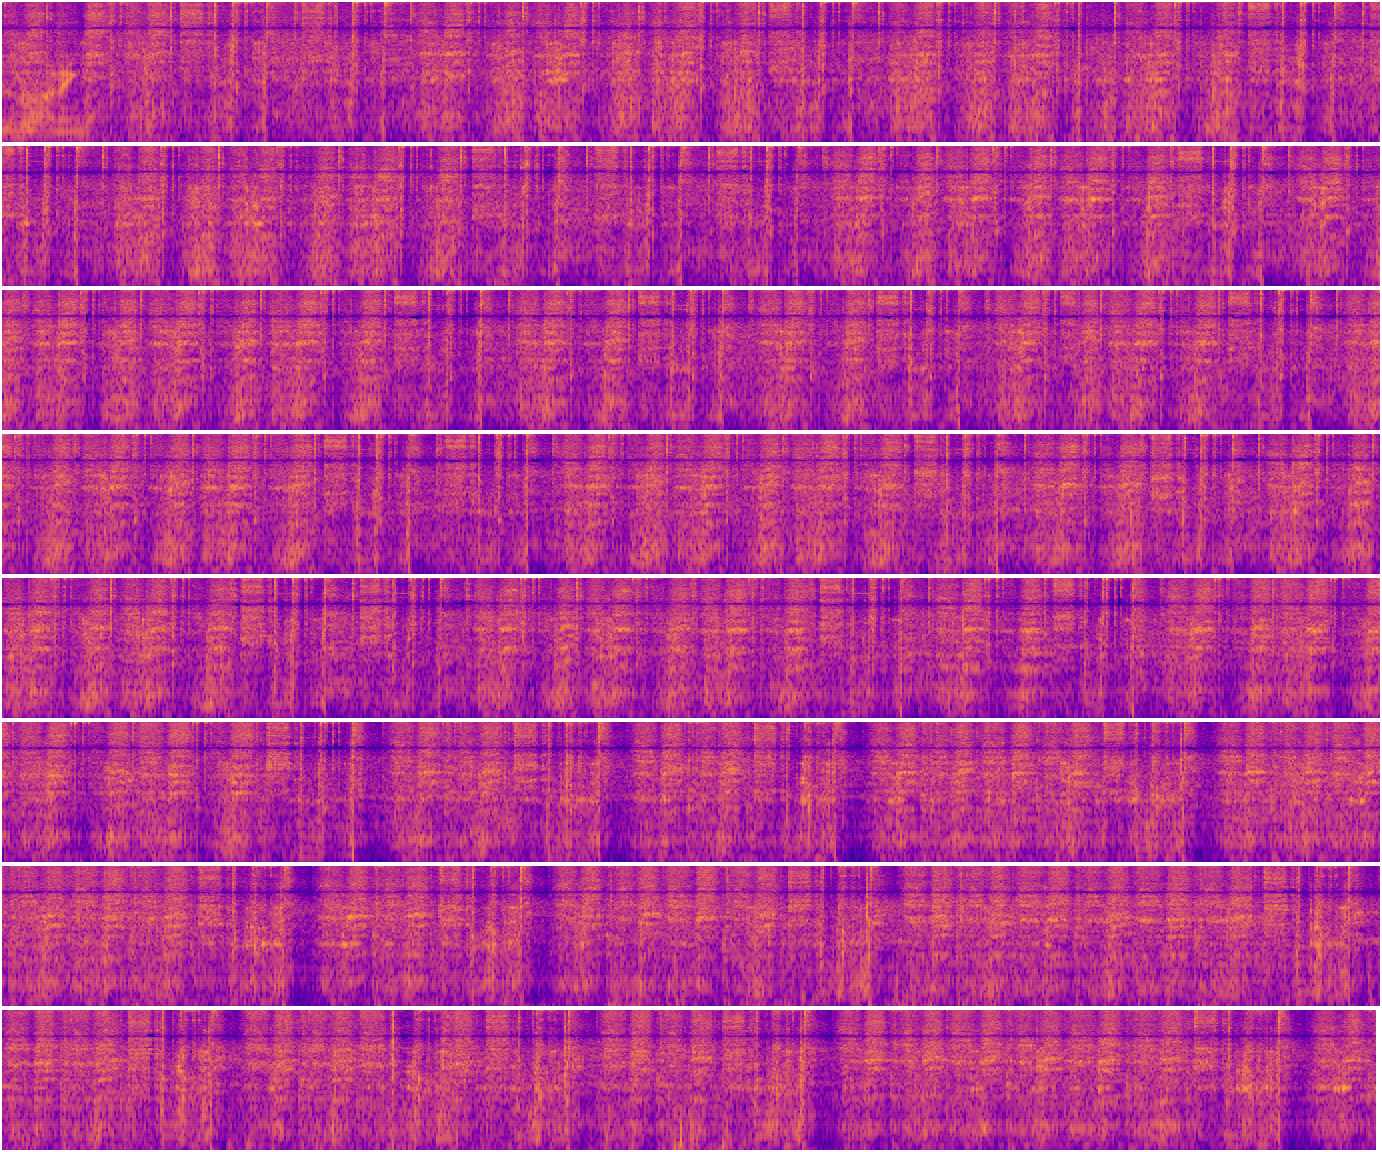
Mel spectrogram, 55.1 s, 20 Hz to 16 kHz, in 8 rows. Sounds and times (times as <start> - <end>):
Engine: 0.0 - 55.1.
